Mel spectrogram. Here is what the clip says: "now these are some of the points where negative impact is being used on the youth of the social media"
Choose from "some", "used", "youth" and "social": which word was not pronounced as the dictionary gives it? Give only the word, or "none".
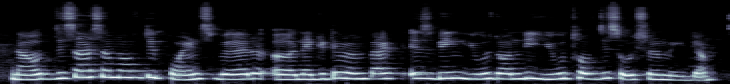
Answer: youth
